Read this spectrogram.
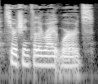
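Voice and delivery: ordinary delivery, nothing marked

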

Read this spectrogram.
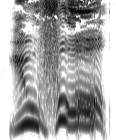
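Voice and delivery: very high, loud scream of fury; piercing scholarly cry; outraged cry. A narrator's reading. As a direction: shriek it in horrified outrage. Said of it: "cried the scholar".

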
